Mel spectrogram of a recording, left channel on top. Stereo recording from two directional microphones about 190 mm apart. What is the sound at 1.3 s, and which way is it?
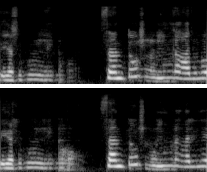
Speech, centre (ahead or behind).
